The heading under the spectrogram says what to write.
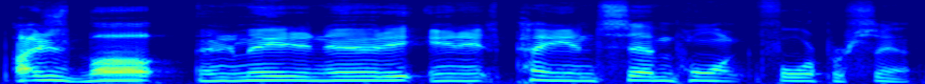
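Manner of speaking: a lightly put-on caller, slowing down on the rate; client voice. Caller boasting to Stan about his seven point four percent, in a mild put-on client voice. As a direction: play the caller proudly quoting his annuity rate. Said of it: "I do my client voice".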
